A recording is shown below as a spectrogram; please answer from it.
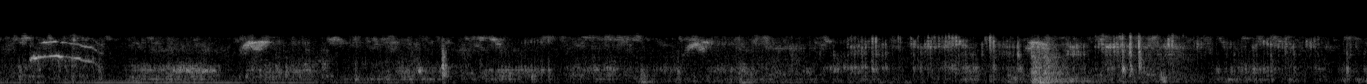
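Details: Three kittens, five weeks old, having a wrestle: a clear rising-falling meow near the start, then short high squeaks between thumps and scrabbling play noises.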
